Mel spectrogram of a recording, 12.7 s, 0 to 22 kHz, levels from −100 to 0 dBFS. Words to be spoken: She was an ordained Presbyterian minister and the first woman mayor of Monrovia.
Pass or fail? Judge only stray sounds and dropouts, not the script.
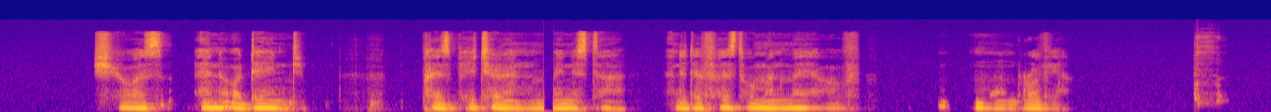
fail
